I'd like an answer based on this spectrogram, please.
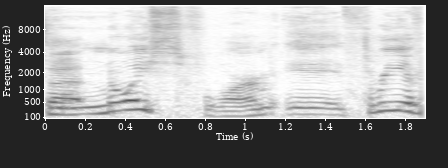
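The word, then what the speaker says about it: Noice: face and a noise face. No, no, no. No, no ice face. But it's spelled It's just spelled N O I I C E.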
